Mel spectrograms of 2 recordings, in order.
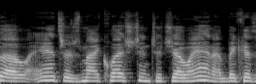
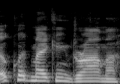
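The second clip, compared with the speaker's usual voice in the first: plain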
